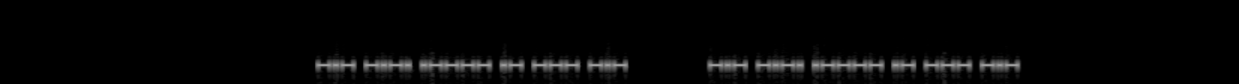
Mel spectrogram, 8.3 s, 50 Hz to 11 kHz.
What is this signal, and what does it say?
Morse code, heard as a keyed tone, about 44 wpm, 700 Hz. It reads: KC1AOK KC1AOK
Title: USA Call Signs - 6 Characters - Repeated 2x - 45wpm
